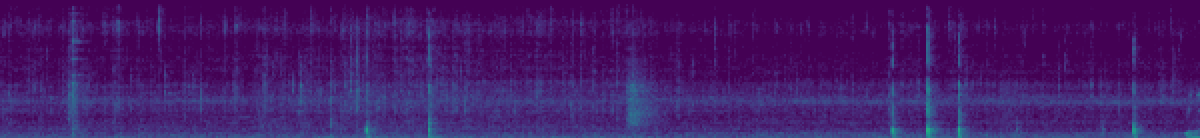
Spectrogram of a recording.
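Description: Egg and leafy vegetables frying in oil in a nonstick pan, with a steady sizzle. A fork clicks against the pan about six times, mostly in the second half.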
